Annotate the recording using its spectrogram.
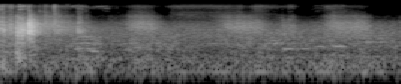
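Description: Hands working a punctured bicycle inner tube at the wheel rim: a few sharp clicks near the start, then several faint, short rubbing noises.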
